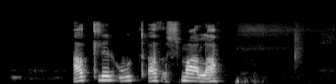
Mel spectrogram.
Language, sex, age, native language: Icelandic, male, 30-39, Icelandic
